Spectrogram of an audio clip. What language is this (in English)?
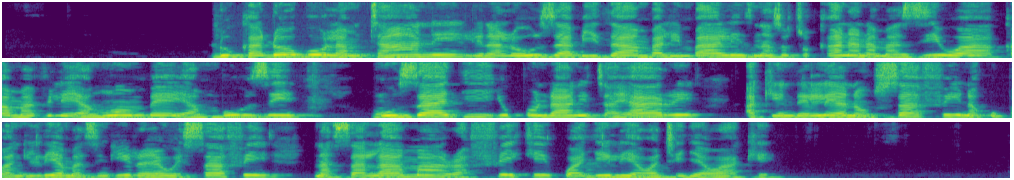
Swahili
